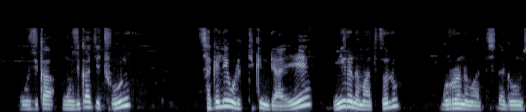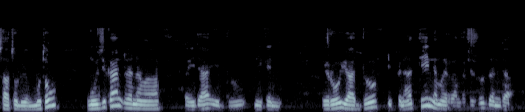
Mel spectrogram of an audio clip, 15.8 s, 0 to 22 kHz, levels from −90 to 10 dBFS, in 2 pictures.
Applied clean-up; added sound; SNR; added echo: none; none; none; none.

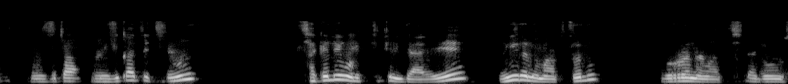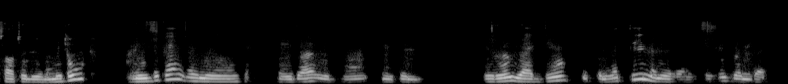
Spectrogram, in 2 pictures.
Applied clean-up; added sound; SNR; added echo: neural mask model Resemble Enhance denoiser.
